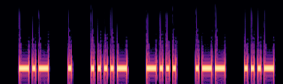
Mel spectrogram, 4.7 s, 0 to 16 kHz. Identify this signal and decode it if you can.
Morse code, heard as a keyed tone, about 22 wpm, spaced as for 16 wpm, 700 Hz. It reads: KE4BWV
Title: USA Call Signs - 6 Characters - 2x Character Spacing - 22wpm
